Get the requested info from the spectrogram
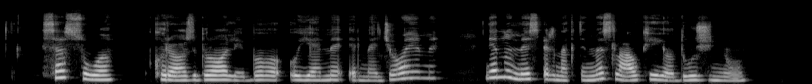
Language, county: Lithuanian, Tauragė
